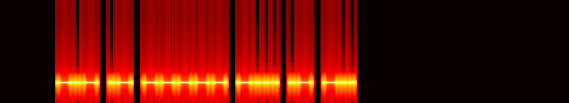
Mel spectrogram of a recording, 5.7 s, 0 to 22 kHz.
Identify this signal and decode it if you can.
Morse code, heard as a keyed tone, about 27 wpm, 700 Hz. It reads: KA0BAD
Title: USA Call Signs - 6 Characters - Repeated 2x - 28wpm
